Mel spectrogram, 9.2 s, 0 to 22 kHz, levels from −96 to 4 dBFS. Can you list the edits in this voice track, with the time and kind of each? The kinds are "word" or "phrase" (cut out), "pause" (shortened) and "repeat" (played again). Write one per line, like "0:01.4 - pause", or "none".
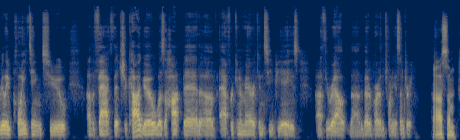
none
